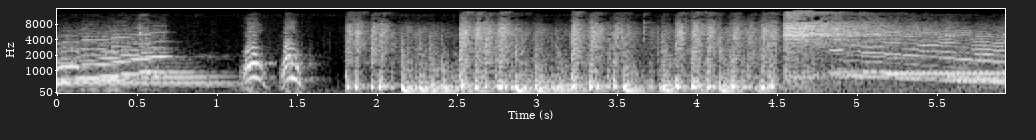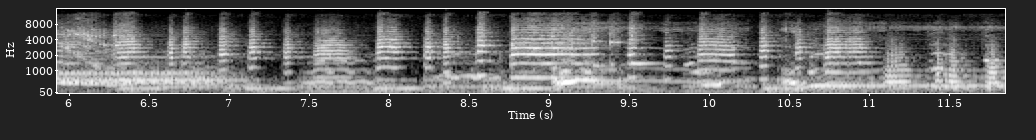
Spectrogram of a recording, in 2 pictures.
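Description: A mongrel dog barks repeatedly in sharp bursts, mixed with high, whining whimpers. The sounds are loud and frequent throughout, with short pauses between the barks.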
